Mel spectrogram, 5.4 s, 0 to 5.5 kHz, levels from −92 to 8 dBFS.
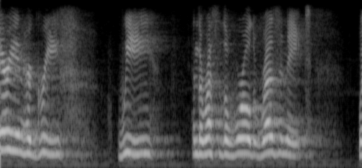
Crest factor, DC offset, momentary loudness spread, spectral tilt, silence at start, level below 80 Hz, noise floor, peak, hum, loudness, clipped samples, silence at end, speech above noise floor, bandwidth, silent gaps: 18 dB; under 0.1%; 16 LU; -9 dB/octave; 0 s; -64 dBFS; -61 dBFS; -8 dBFS; none; -25 LUFS; under 0.1%; 0 s; 36 dB; 5 kHz; none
